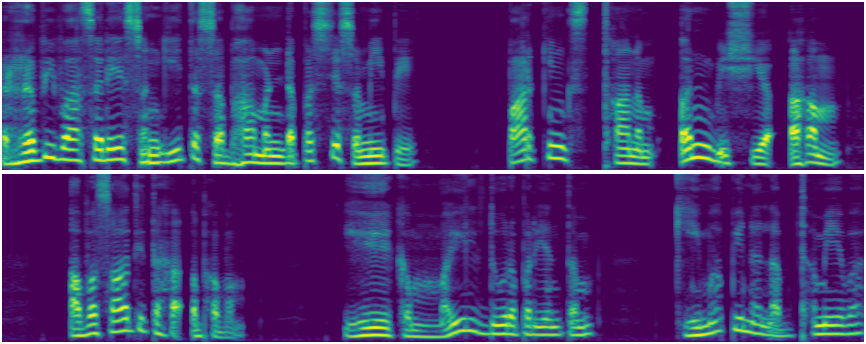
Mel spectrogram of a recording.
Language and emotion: Sanskrit, sad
